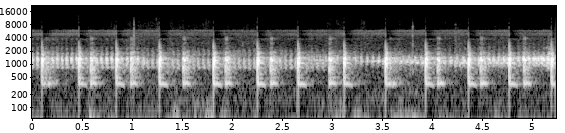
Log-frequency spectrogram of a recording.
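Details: Nightfall frog chorus at a pond by a house, toads and tree frogs together: rapid knocking clicks, roughly two or three per second, over a continuous buzzing mid-pitched trill.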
